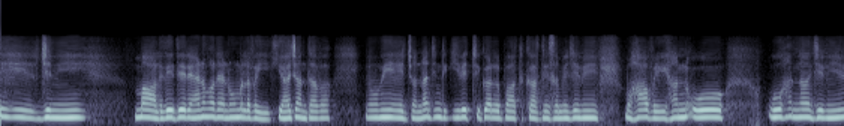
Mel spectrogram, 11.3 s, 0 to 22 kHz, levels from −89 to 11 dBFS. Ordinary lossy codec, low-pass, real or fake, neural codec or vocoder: none; none; fake; codec, 16 kHz, about 1 kbps, DyCAST, with the encoder's durations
